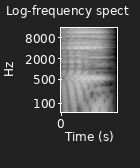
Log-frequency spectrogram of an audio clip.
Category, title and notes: Sound effects > Electronic / Design
RGS-Glitch One Shot 14
Effect, FX, Glitch, Noise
